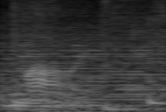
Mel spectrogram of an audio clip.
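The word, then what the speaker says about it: MOLLE: m o l l e but it is pronounced mly uh with all the straps it allows people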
